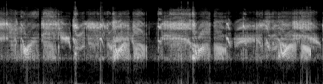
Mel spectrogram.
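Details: Swiftlet calling sound played to attract swiftlets: dense, continuous high twittering and buzzy chattering in overlapping bursts, with short breaks about every half second.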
